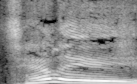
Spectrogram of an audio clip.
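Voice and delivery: hyping up the producer; loud announcer intro. Acted. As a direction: present her like a game show host.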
